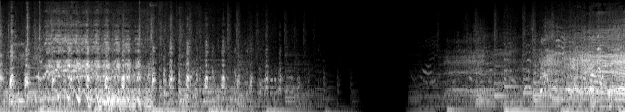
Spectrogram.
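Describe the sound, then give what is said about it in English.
A busy burst of farmyard animal noises from a farm next to a school, with horses whinnying and hens clucking, fades to a brief silence before a second loud stretch of barnyard calls starts up. “There's a farm next to the school.”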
